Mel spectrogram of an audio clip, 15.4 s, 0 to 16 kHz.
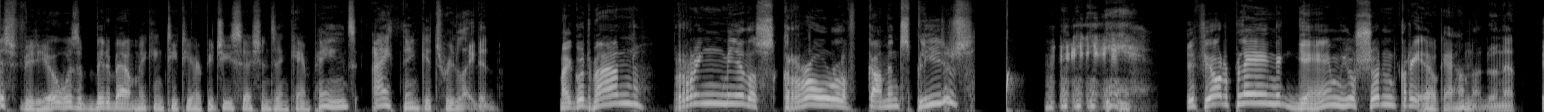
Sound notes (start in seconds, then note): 10.6 clear throat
